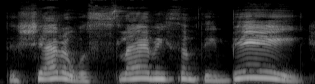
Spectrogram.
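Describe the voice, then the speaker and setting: A woman reading a children's story aloud in an animated, deliberate and expressive narration. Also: a little high.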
